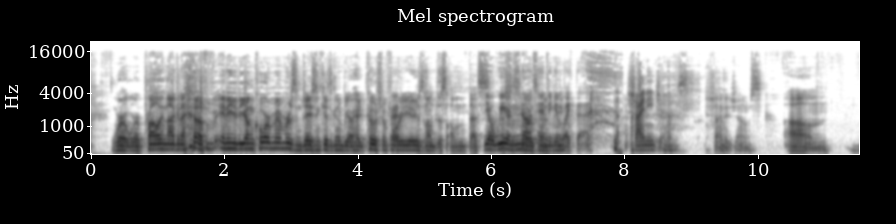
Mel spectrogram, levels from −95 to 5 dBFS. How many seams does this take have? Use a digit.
2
